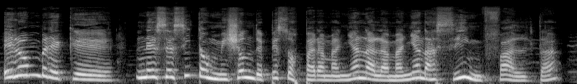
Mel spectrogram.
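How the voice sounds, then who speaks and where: A woman's voice: a little high, expressive, unhurried, darkish tone. A woman with a Buenos Aires accent presenting a radio show and reading literature aloud expressively, over a music bed. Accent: Argentine, Buenos Aires.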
